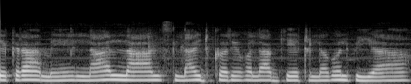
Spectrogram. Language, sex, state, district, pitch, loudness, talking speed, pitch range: Bhojpuri, female, Uttar Pradesh, Gorakhpur, 195 Hz, -16 LUFS, 130 wpm, 190-200 Hz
